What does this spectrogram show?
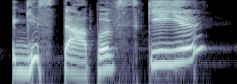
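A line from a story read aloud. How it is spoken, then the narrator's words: Giggling tease. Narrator (Russian): хихикнув, подколол агент 013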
